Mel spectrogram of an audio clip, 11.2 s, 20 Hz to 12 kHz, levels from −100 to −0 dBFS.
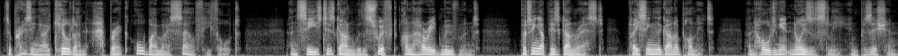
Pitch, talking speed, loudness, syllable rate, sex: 120 Hz, 185 wpm, -19 LUFS, 6.0 syllables/s, male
